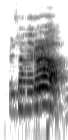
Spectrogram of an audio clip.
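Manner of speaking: loud, forceful order; stern command. Retold or imitated. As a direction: give Paul's order with a sudden burst of volume. Voicing Paul's stern command. (큰 소리로 단호한 명령)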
